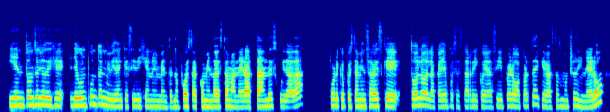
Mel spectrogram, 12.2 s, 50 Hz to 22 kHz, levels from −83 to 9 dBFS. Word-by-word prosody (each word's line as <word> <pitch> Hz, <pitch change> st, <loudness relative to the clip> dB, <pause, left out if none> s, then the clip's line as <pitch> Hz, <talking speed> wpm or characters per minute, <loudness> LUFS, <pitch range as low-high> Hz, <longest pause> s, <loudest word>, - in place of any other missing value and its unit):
Y 235 Hz, 0 st, +1 dB
entonces, 240 Hz, +2 st, +1 dB
yo 245 Hz, 0 st, +4 dB
dije, 225 Hz, -2 st, 0 dB
llegó 230 Hz, +1 st, +3 dB
un 235 Hz, -, 0 dB
punto 260 Hz, +2 st, -2 dB
en 240 Hz, -2 st, -1 dB
mi 215 Hz, -, 0 dB
vida, 200 Hz, 0 st, 0 dB
en 200 Hz, -, -3 dB
que 190 Hz, -1 st, -8 dB
sí 205 Hz, 0 st, -4 dB
dije: 200 Hz, 0 st, -4 dB
"No 190 Hz, 0 st, -6 dB
inventes, 185 Hz, -1 st, -6 dB
no 185 Hz, -1 st, -5 dB
puedo 205 Hz, +3 st, +4 dB
estar 195 Hz, -1 st, 0 dB
comiendo 190 Hz, -1 st, 0 dB
de 185 Hz, -, +6 dB
esta 195 Hz, +1 st, +1 dB
manera 185 Hz, 0 st, +4 dB
tan 195 Hz, 0 st, +6 dB
descuidada", 200 Hz, +2 st, 0 dB, 0.5 s
porque, 210 Hz, -2 st, -1 dB
pues, 200 Hz, -1 st, -4 dB
también 200 Hz, -1 st, -1 dB
sabes 205 Hz, +1 st, +1 dB
que 200 Hz, -4 st, +2 dB, 0.2 s
todo 215 Hz, 0 st, +3 dB
lo 230 Hz, 0 st, +3 dB
de 215 Hz, -, +1 dB
la 185 Hz, -1 st, -1 dB
calle, 190 Hz, +1 st, -3 dB
pues, 195 Hz, 0 st, -14 dB
está 190 Hz, +1 st, -5 dB
rico 195 Hz, 0 st, -7 dB
y 185 Hz, -, -3 dB
así, 185 Hz, +2 st, -7 dB
pero, 205 Hz, +1 st, -1 dB
aparte 200 Hz, +6 st, -5 dB
de 255 Hz, -, -3 dB
que 205 Hz, -2 st, -5 dB
gastas 185 Hz, +2 st, -3 dB
mucho 200 Hz, +2 st, -7 dB
dinero, 195 Hz, -, +2 dB
200 Hz, 230 wpm, -24 LUFS, 190-215 Hz, 0.5 s, de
